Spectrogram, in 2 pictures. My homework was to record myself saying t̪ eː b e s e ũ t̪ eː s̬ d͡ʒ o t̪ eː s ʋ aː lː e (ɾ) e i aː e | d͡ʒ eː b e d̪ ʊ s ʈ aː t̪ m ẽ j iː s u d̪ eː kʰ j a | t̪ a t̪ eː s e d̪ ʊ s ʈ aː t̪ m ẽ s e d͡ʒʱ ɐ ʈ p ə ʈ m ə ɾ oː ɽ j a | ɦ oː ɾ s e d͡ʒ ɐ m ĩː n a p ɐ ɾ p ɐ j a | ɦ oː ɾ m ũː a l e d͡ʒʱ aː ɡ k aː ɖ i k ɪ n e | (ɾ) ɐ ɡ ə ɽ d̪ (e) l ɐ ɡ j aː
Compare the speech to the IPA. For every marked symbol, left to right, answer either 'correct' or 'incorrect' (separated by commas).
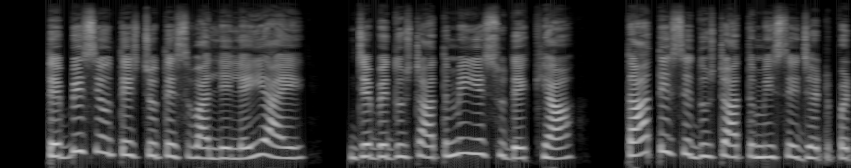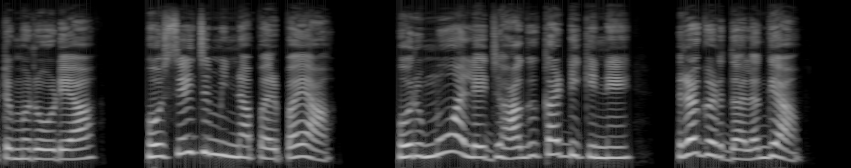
incorrect, correct, incorrect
